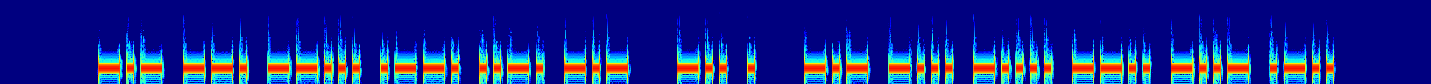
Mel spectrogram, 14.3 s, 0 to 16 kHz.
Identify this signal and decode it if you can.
Morse code, heard as a keyed tone, about 17 wpm, 700 Hz. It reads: KG7PFK DE KB6ZXL
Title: USA Callsign DE Callsign - 6 Characters - 17wpm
